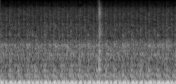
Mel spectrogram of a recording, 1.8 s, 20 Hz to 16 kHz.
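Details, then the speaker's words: Once-abandoned Chevy C10 square body driving on a dirt road home after a 40-mile errand run, choke tube newly installed: deep, loud rumble with rapid puffing pulse in the cab, an exhaust leak, too loud, needs fixing. "This is too loud, so we gotta get this fixed."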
